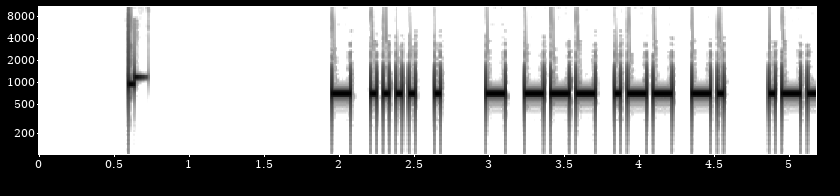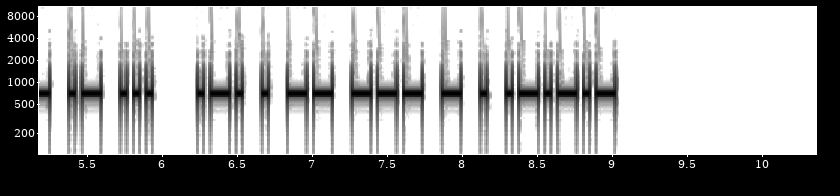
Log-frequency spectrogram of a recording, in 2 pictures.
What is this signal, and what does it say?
Morse code, heard as a keyed tone, about 28 wpm, 700 Hz. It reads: THE TOWN WAS REMOTE.
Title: Sentences from Top 1300 Words 28wpm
